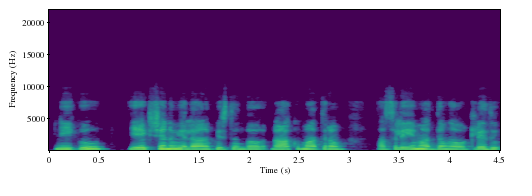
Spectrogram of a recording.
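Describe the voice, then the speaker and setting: A doting young husband who coaxes his wife with affectionate words, put on by a woman narrator. The voice is mellow and fairly even in pitch. The recording is dull and lo-fi. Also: brisk, natural voice. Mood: coaxing. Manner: coaxing, affectionate. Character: doting young husband, patient but short-fused.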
